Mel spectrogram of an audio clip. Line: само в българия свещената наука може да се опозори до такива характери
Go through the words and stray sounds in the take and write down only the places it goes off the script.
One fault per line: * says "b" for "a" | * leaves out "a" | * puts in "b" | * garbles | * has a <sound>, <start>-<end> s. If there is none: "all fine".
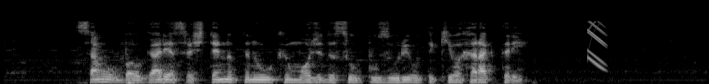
* says "от" for "до"
* has a chirp, 5.9-6.1 s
